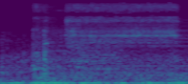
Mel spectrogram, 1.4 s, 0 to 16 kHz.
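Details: Barn-find VW Polo 6N that had been running rough, started after a repair attempt: the starter whirrs briefly, then it catches and settles into a steady, even low idle without misses; owner says it sounds like it used to.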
